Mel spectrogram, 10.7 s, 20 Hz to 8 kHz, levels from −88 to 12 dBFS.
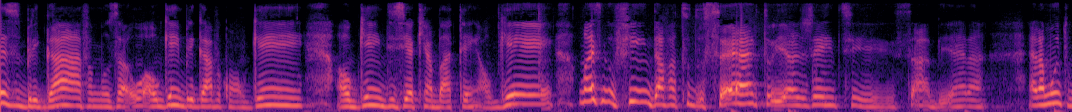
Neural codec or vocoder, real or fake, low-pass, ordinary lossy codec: none; real; 7.2 kHz; none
